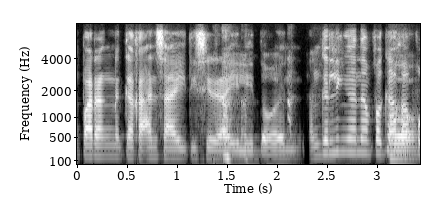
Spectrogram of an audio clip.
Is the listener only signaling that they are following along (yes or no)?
no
